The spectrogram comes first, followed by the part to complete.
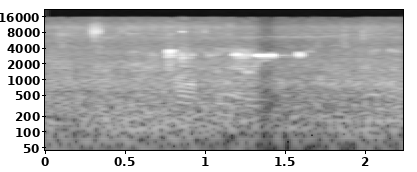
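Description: Busy street traffic running steadily, with people's voices in the background and a few short high-pitched tones near the middle.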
